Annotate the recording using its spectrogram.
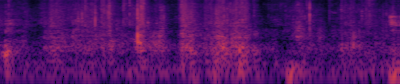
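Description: Faint crinkling and scattered soft clicks of hands picking food from plates and a shared serving platter during a meal eaten by hand.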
